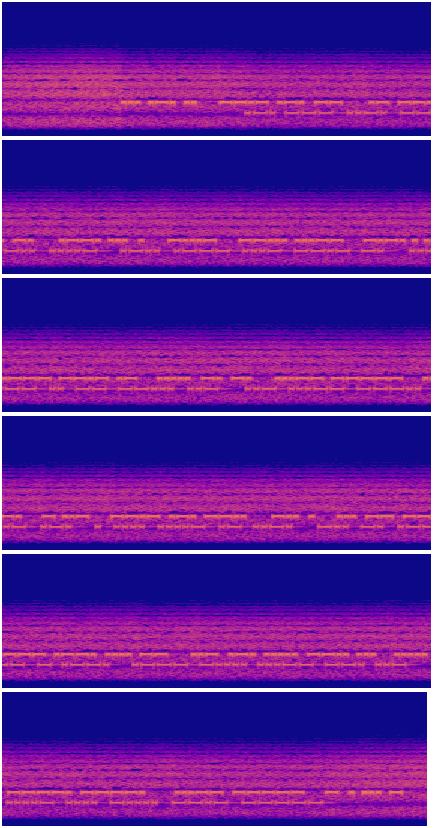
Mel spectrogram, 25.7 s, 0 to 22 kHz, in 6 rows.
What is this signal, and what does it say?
Morse code, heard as two keyed tones, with radio static. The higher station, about 35 wpm, 1010 Hz: SRI QRM AGN PSE <BT> 73 CE2QA 5NN 30 R TU QRZ DE SM0PHM UR5ZS 599 30 TEST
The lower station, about 29 wpm, 690 Hz: ROF84 LJVQN 3IM7U U38AR EH4AF DNJTP J63GU 4H6Q0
